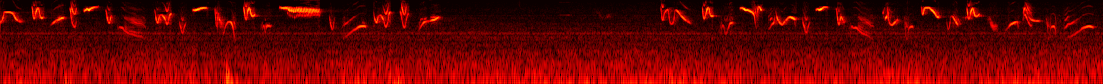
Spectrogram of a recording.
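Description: A grey singing finch sings two bursts of quick, high, varied chirps and sweet warbled notes, separated by a short pause, over a faint steady hum.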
